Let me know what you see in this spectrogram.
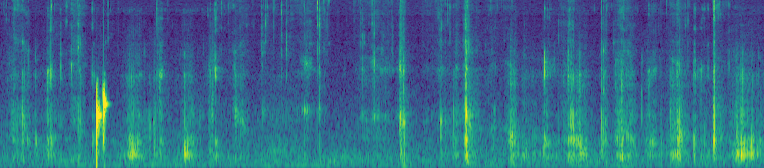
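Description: Close-up mouth sounds of biting and chewing a soft food coated in wet clay-like paste (multani mitti, fuller's earth): many short wet clicks and smacks. A sharp, much louder click with a brief rising squeak comes about a second in.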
